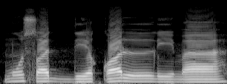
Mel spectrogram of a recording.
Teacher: Jadi kita hanya memasukkan saja tanwinnya kepada huruf lam dan tidak ditahan. Tidak dibaca dengan musaddiqol lima, tapi hanya musdiqol lima. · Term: idgam bila ghunah, idgham bila gunnah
